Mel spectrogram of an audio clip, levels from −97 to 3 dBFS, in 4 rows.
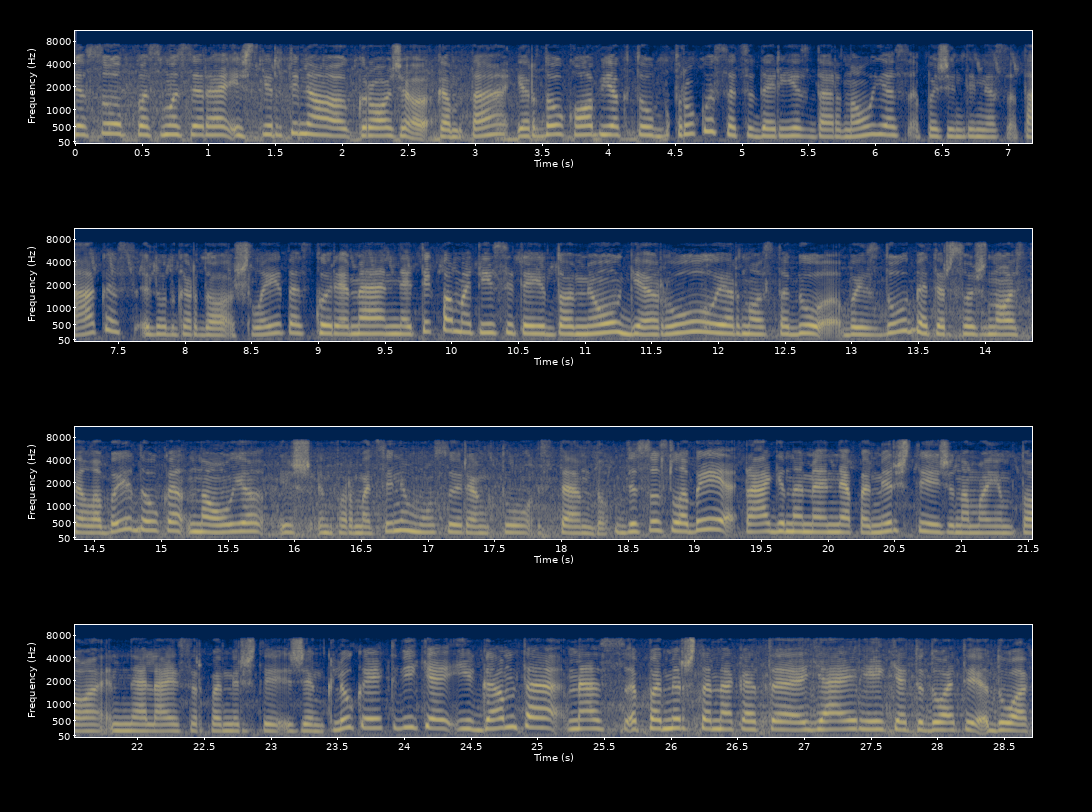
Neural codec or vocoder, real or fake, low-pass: codec, 16 kHz, 16 kbps, FunCodec, trained on Chinese and English, 50 frames a second; fake; 7.2 kHz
